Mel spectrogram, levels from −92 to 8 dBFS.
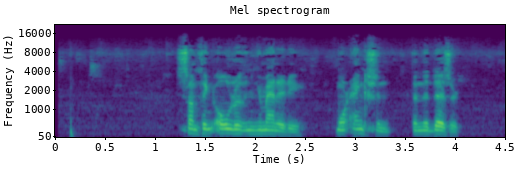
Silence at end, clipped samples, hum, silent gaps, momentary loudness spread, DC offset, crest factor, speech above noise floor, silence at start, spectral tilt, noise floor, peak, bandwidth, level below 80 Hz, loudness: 0.45 s; under 0.1%; none; none; 13 LU; under 0.1%; 22 dB; 32 dB; 0.35 s; -2 dB/octave; -54 dBFS; -4 dBFS; 14.5 kHz; -66 dBFS; -23 LUFS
